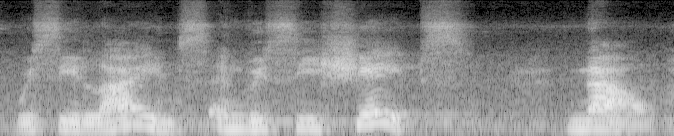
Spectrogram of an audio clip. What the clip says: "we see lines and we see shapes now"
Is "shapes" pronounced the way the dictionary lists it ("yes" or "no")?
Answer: yes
